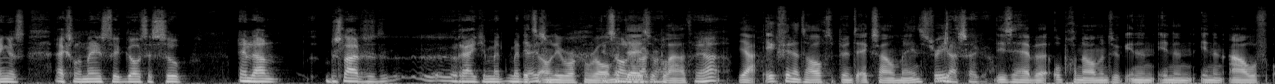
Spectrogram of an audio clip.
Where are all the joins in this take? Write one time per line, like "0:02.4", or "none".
none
